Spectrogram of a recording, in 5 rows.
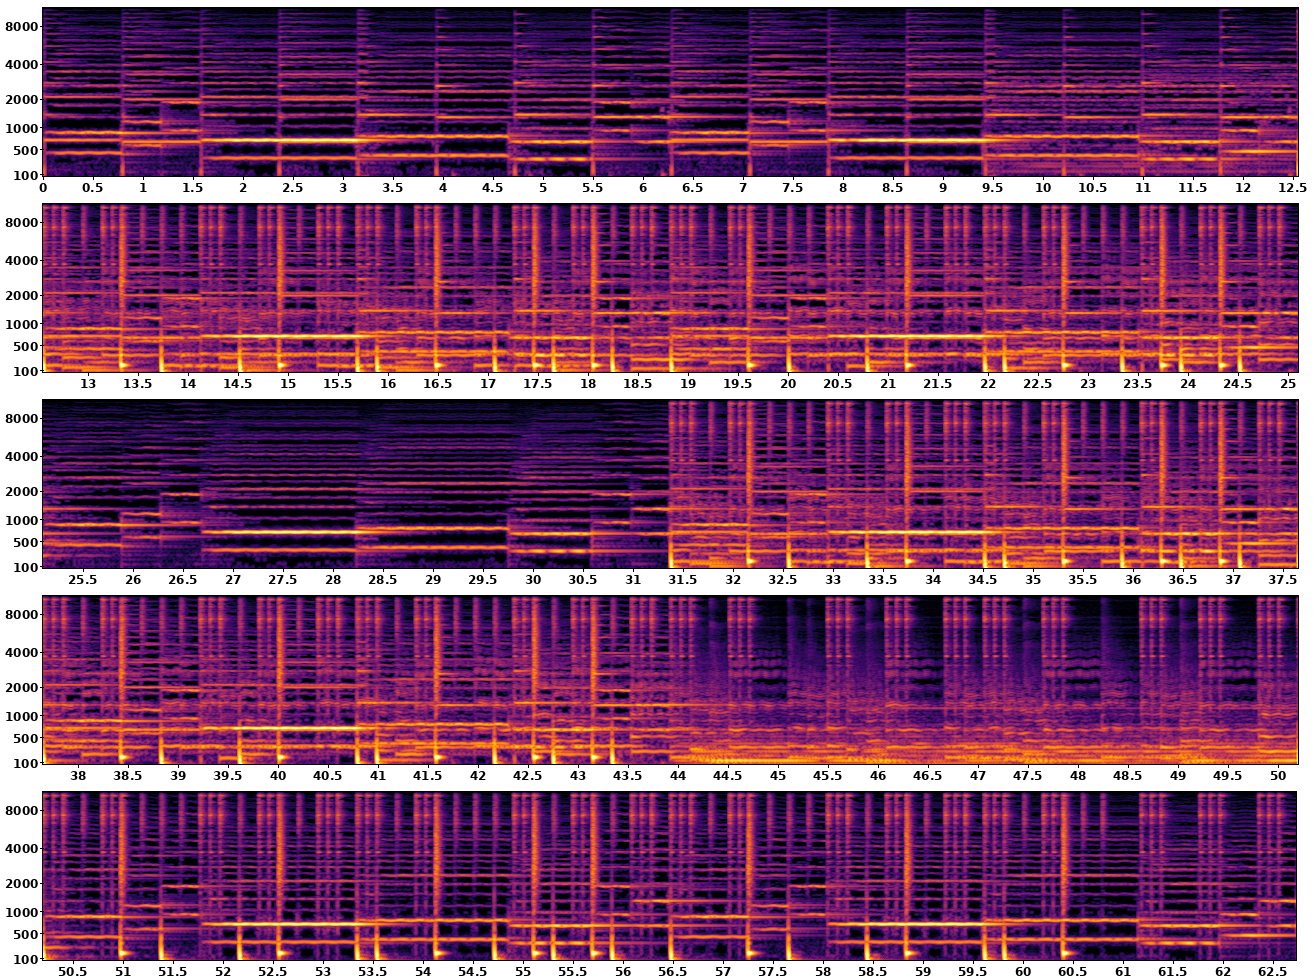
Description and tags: Sad Hard Beat.
Hip Hop Type Sad Beat 153bpm. I Made it on abelton live lite.
hard, beat, drum, bass, sad, loop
